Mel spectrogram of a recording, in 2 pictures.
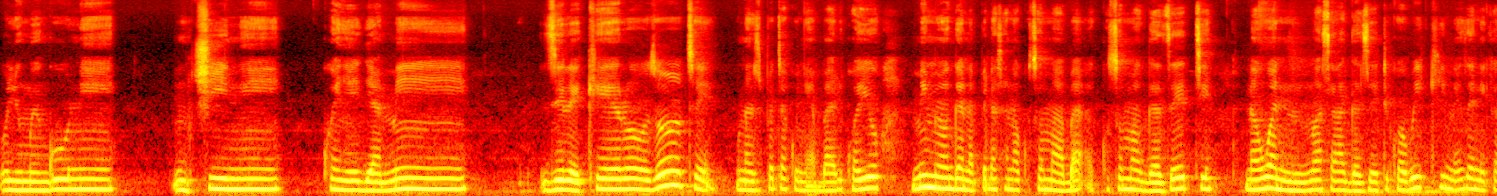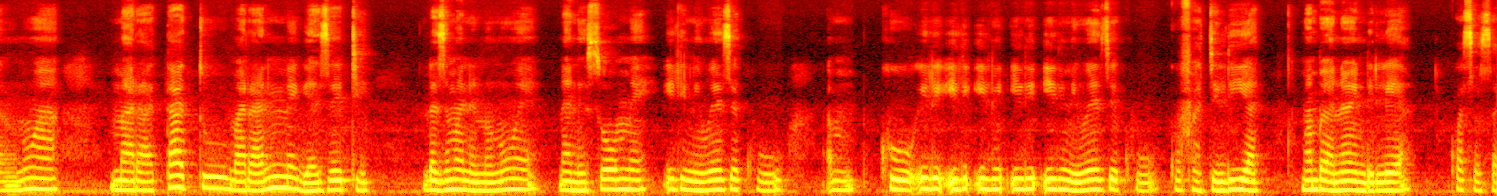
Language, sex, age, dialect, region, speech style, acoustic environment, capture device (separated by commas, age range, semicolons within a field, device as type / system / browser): Swahili, female, 18-24, Kenya - Nairobi Sheng-influenced, Kenya, happy; relaxed; nervous; excited; focused, silence; nature, mobile / Linux / Chrome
